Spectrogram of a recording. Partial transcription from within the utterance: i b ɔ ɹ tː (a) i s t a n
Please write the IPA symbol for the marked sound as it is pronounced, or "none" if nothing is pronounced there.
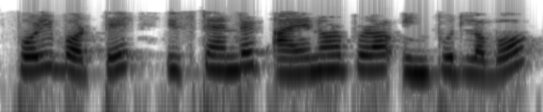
ɛ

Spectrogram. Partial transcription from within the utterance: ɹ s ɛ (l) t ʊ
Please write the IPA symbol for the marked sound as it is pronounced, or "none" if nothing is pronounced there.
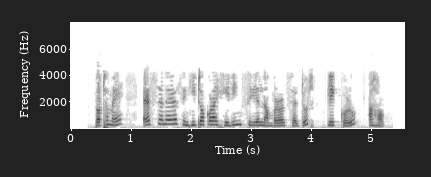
l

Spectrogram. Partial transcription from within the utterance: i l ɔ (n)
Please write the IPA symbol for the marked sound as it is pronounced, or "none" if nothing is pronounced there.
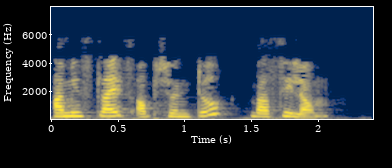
m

